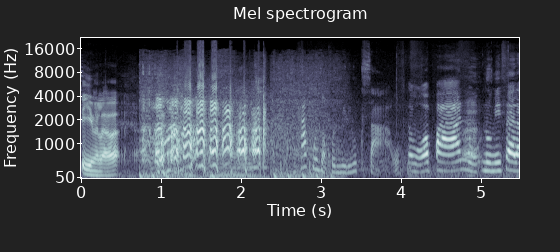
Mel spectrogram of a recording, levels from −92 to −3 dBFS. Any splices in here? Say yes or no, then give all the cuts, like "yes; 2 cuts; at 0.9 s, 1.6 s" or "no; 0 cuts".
yes; 2 cuts; at 2.7 s, 4.0 s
